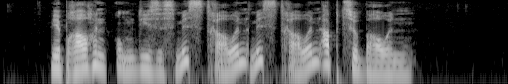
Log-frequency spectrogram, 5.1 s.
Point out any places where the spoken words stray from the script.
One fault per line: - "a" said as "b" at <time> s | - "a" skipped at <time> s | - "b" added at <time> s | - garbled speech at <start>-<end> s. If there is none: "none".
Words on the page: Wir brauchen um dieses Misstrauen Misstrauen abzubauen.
none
